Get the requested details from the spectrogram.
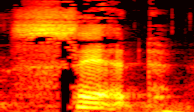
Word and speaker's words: said: Over a long period of time, English speakers transitioned from said to the simpler form said. That was good for speaking fluently, but the spelling pattern stayed the same. That left us with S-A-I-D, pronounced said.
